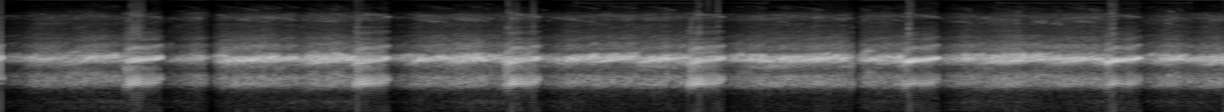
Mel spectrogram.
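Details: Loud, close chorus of Pacific tree frogs singing mating calls in a southwestern Oregon ranch pond in spring; overlapping rattling croaks form a steady din, with individual louder ribbits punching through every second or so.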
